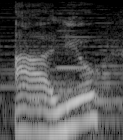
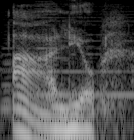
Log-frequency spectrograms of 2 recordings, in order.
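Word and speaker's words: aglio: pronouncing it in italian alio which means garlic the g is silent so pretty much ignore it in this case and simply say alio alio e meaning end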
